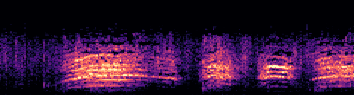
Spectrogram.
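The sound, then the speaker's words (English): A man whistles and warbles an imitation of a bird call in several bursts, a long wavering note followed by shorter chirping phrases, fairly loud with no other sounds, in a jungle. “Never could do that call properly.”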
